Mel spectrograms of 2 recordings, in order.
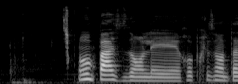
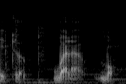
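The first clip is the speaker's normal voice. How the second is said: whispered aside; 9 dB quieter than usual. Real, not acted. Aside while showing the cards.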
